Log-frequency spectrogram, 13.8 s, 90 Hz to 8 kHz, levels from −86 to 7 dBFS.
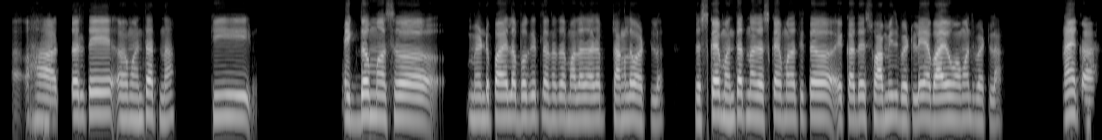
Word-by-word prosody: अ, -, -, -17 dB, 0.2 s
हां, 175 Hz, -2 st, 0 dB, 0.2 s
तर 200 Hz, -1 st, +2 dB
ते 210 Hz, 0 st, +3 dB, 0.2 s
अ, 185 Hz, -2 st, -3 dB
म्हणतात 185 Hz, +2 st, -1 dB
ना 175 Hz, +1 st, -5 dB, 0.5 s
की 195 Hz, 0 st, -5 dB, 1.6 s
एकदम 195 Hz, +2 st, +3 dB
असं 185 Hz, -, +2 dB, 0.5 s
मेंढपाळाला 185 Hz, +1 st, +1 dB
बघितलं 185 Hz, 0 st, -3 dB
ना 180 Hz, -, -5 dB
तर 180 Hz, -, -1 dB
मला 175 Hz, 0 st, -2 dB
जरा 180 Hz, 0 st, 0 dB, 0.2 s
चांगलं 180 Hz, +1 st, 0 dB
वाटलं. 165 Hz, -2 st, -3 dB, 0.4 s
जसं 170 Hz, 0 st, -3 dB
काय 205 Hz, -, +8 dB
म्हणतात 190 Hz, +2 st, +1 dB
ना, 195 Hz, -1 st, -1 dB
जसं 180 Hz, -1 st, +1 dB
काय 195 Hz, -1 st, +2 dB
मला 185 Hz, 0 st, -2 dB
तिथं 190 Hz, 0 st, +2 dB
एखादे 180 Hz, +1 st, -1 dB
स्वामीच 180 Hz, +1 st, +1 dB
भेटले 175 Hz, +1 st, -2 dB
या 185 Hz, -, +3 dB
बाळूमामाच 180 Hz, +1 st, +3 dB
भेटला. 165 Hz, -2 st, -7 dB, 0.8 s
नाही 210 Hz, +2 st, +6 dB
का? 170 Hz, -2 st, +1 dB
180 Hz, 150 wpm, -22 LUFS, 175-190 Hz, 1.6 s, काय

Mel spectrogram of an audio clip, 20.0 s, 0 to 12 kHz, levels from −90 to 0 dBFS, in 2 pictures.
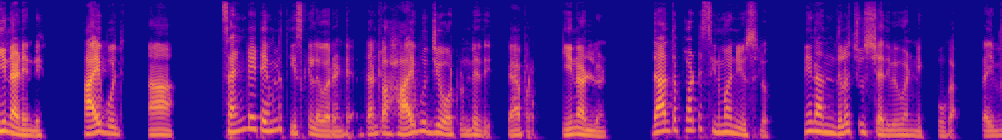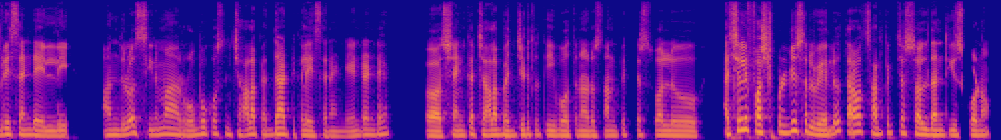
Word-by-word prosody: ఈనాడండి 130 Hz, -, +8 dB, 0.4 s
hi 175 Hz, +5 st, +12 dB
బుజ్జి 160 Hz, -3 st, -2 dB, 0.3 s
ఆ! -, -, +6 dB, 0.7 s
Sunday 250 Hz, +9 st, +4 dB
టైమ్‌లో 235 Hz, +4 st, +2 dB
తీసుకెళ్ళేవారండి. 125 Hz, -7 st, -1 dB
దాంట్లో 155 Hz, +4 st, 0 dB
హాయ్ 140 Hz, +6 st, +7 dB
బుజ్జి 185 Hz, -5 st, 0 dB
ఒకటుండేది 130 Hz, -2 st, -3 dB, 0.2 s
పేపరు -, -, -3 dB, 0.3 s
ఈనాడులోని. 125 Hz, -7 st, +3 dB, 0.5 s
దాంతో 225 Hz, +5 st, +7 dB
పాటు 250 Hz, +2 st, +1 dB
సినిమా 195 Hz, 0 st, +1 dB
న్యూస్‌లు 130 Hz, -4 st, -3 dB, 0.4 s
నేనందులో 195 Hz, -4 st, +2 dB
చూసి 190 Hz, -2 st, -3 dB
చదివేవాడిని 125 Hz, -2 st, -1 dB
ఎక్కువగా. 110 Hz, -1 st, -11 dB, 0.4 s
ఎవ్రీ 130 Hz, +5 st, -2 dB
సండే 130 Hz, -3 st, 0 dB
యెళ్లి 115 Hz, 0 st, -3 dB, 0.4 s
అందులో 130 Hz, +5 st, -1 dB
సినిమా 140 Hz, +3 st, -4 dB
'రోబో' 130 Hz, +7 st, -3 dB
కోసం 150 Hz, -2 st, -8 dB
చాలా 130 Hz, +3 st, -1 dB
పెద్ద 130 Hz, +2 st, -7 dB
ఆర్టికల్ 125 Hz, -4 st, -4 dB
ఎసారండి 110 Hz, -2 st, -9 dB
ఏంటంటే 135 Hz, +3 st, -4 dB, 0.5 s
ఆహ్, 110 Hz, -1 st, +4 dB
'శంకర్' 120 Hz, +4 st, -3 dB
చాలా 120 Hz, +2 st, +2 dB
బడ్జెట్‌తో 130 Hz, +2 st, -3 dB
తీయబోతున్నారు 115 Hz, -1 st, -2 dB
'సన్ 115 Hz, 0 st, -5 dB
పిక్చర్స్' 125 Hz, 0 st, -10 dB
వాళ్ళు 120 Hz, -1 st, -1 dB, 0.5 s
యాక్చువల్లి 250 Hz, -, +4 dB
ఫస్ట్ 190 Hz, -, +5 dB
ప్రొడ్యూసర్‌లు 185 Hz, -, +1 dB
వీళ్ళు 160 Hz, -, 0 dB
తరువాత 195 Hz, 0 st, +2 dB
'సన్ 155 Hz, +2 st, -1 dB
పిక్చర్స్' 175 Hz, -2 st, -5 dB
వాళ్ళు 135 Hz, -2 st, +1 dB
దాన్ని 125 Hz, +1 st, -1 dB
తీసుకోవడం. 125 Hz, -1 st, -3 dB
135 Hz, 155 wpm, -26 LUFS, 120-175 Hz, 0.7 s, హాయ్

